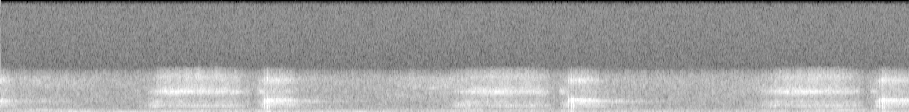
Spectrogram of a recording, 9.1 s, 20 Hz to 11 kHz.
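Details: Acted snoring by the character John the Carpenter in a dramatization: slow repeated snoring breaths, about 20 a minute, each ending in a sharp snort; simulated snoring.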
